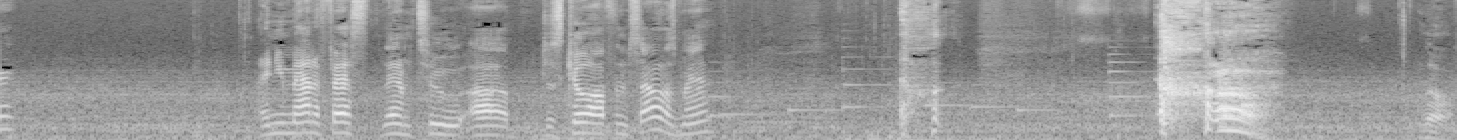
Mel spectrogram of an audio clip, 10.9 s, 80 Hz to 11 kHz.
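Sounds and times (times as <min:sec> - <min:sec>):
speech: 0:01.9 - 0:05.5, 0:09.1 - 0:09.6, 0:10.7 - 0:10.9
person coughing harshly: 0:06.8 - 0:07.2, 0:08.7 - 0:09.6
rough throat clearing: 0:08.7 - 0:09.6.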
